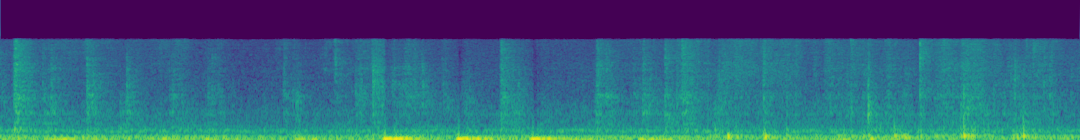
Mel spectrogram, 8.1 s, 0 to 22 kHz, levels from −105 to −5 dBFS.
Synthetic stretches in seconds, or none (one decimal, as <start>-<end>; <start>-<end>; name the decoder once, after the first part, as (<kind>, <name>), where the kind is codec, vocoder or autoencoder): 1.6-2.8 (vocoder, WaveNeXt)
